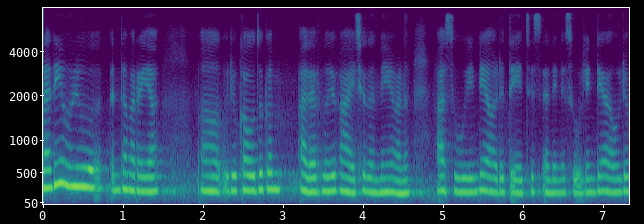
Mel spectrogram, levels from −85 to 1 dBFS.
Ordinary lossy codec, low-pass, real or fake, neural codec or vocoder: none; 7.2 kHz; fake; codec, 24 kHz, 0.9 kbps, WavTokenizer, large speech release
